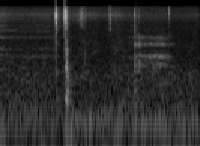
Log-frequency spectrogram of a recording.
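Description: Two quick computer mouse clicks, close together, about half a second in.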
